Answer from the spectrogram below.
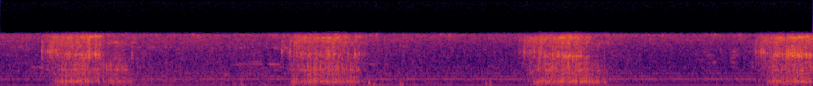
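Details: Adult woman (sister-in-law) snoring heavily in sleep: loud, rough snores on each in-breath every two to three seconds, with quiet out-breaths between and room hum.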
